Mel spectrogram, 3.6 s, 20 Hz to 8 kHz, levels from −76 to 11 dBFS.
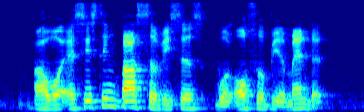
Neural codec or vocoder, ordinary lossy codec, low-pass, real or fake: none; none; 7.2 kHz; real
